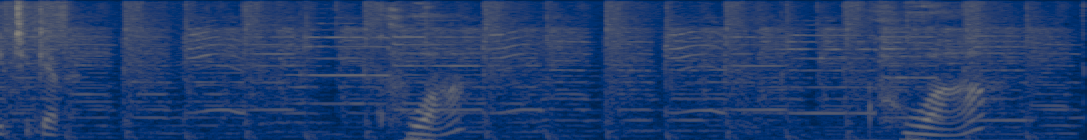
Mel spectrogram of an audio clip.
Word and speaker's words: quoi: Quoi? It's the wa sound. Wa. Quoi de neuf?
